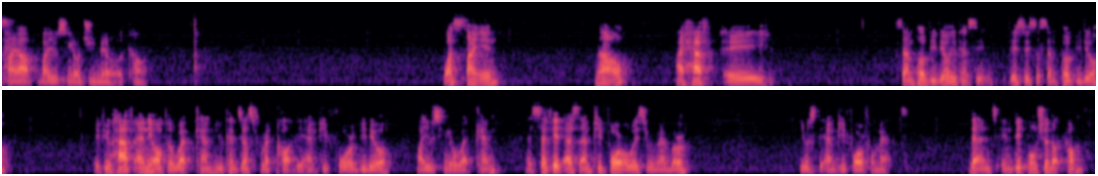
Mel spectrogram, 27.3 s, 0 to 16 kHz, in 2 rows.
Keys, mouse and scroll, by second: 2.5 click, 4.1-7.2 drag, 7.3 click, 8.6 click, 8.7 click, 13.8 click, 14.4 click, 15.1 click, 16.5-16.9 drag, 17.1 click, 17.6 scroll down 1, 19.2 click, 21.4 right click, 24.9 click, 26.7-27.3 drag.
